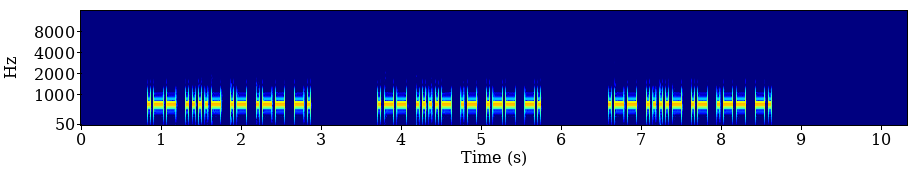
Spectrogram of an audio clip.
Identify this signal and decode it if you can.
Morse code, heard as a keyed tone, about 30 wpm, 700 Hz. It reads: W4AWN W4AWN W4AWN
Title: USA Call Signs - 5 Characters - Repeated 3x - 30wpm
